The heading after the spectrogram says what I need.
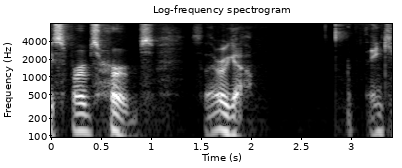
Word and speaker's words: Spurbs Herbs: We Americans have a silent H there, which I know very well because I taught this in Australia and they would make fun of me. So Spurbs, it says, we say Spurbs Herbs, but they would say Spurbs Herbs.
